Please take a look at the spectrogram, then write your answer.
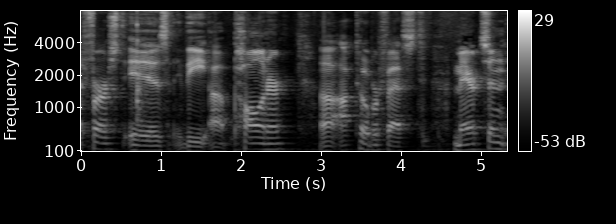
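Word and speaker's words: Märzen: Munich, and the first is the Paulaner Oktoberfest Marissen. It's M-A-R-Z-E-N with the little umlaut over the A, but it's pronounced Marissen.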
